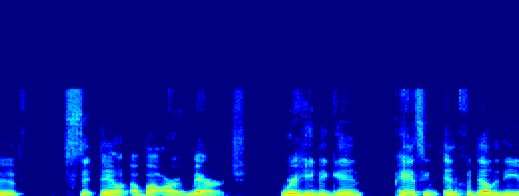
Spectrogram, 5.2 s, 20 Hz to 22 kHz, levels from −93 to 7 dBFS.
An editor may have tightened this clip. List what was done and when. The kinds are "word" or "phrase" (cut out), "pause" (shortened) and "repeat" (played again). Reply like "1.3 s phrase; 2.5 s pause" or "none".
none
